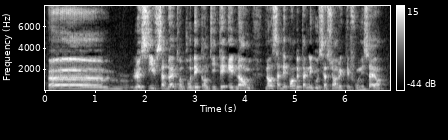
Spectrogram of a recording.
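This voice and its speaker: A man giving a live class on import-export, going slowly, repeating each point, checking that everyone follows, and joking about his own English. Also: on the high side, fairly bright tone, roomy sound. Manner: mixes in Lingala phrases and jokes about his English. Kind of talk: live online lesson.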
